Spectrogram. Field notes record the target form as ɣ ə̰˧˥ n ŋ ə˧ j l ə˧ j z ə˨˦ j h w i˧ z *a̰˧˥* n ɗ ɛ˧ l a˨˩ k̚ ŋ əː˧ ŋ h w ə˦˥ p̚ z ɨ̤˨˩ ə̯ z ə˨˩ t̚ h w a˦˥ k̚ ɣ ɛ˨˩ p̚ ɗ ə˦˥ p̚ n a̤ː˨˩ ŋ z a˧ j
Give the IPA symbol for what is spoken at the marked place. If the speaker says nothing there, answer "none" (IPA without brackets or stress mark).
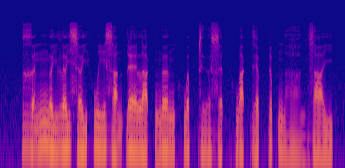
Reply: a̰˧˨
